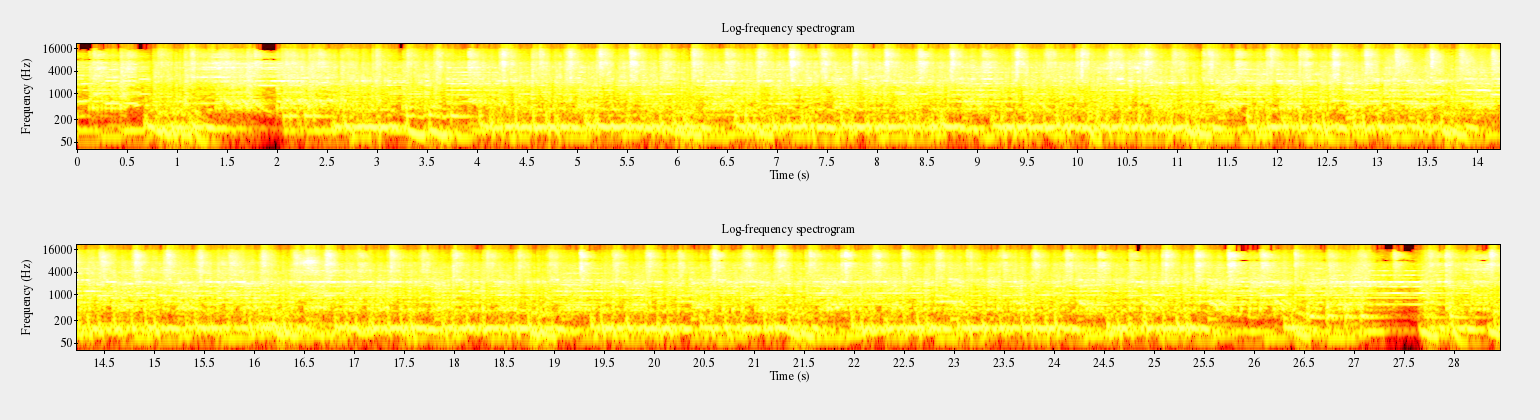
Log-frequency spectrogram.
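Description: Loud live folk band music with drums and keyboard, playing a fast, steady beat.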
